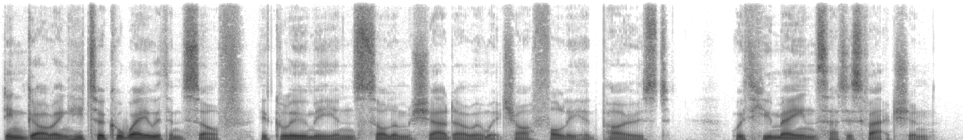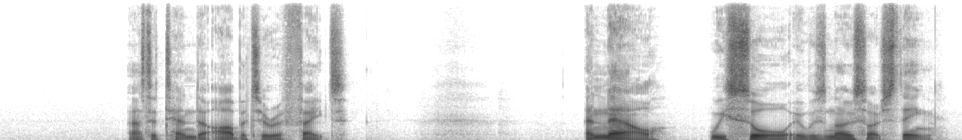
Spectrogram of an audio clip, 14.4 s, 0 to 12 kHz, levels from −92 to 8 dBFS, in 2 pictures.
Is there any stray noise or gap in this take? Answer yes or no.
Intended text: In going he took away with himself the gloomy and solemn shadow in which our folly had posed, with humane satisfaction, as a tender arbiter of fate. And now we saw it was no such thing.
no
